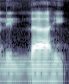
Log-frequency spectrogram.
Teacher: لفظ اللہ کو باریک پڑھیں گے، اس سے پہلے زیر ہے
